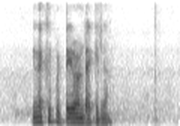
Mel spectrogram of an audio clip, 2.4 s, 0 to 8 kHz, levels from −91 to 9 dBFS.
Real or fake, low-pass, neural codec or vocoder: fake; 7.2 kHz; codec, 16 kHz, 1.1 kbps, Voila-Tokenizer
